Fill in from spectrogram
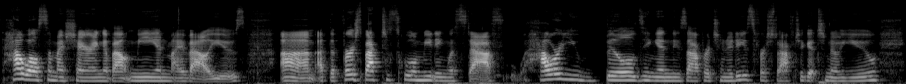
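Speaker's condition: No condition

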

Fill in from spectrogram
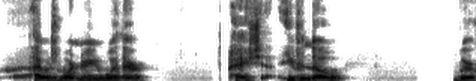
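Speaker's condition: Primary lateral sclerosis, mild; upper motor neuron, asymmetric left side, two cervical laminectomies, ALS clinic care; progressive disability, doing voice exercises, can still transfer, possible pseudobulbar affect; mild dysarthria, afternoon voice fatigue for 3-4 years, voice worsening, starting difficulty swallowing liquids

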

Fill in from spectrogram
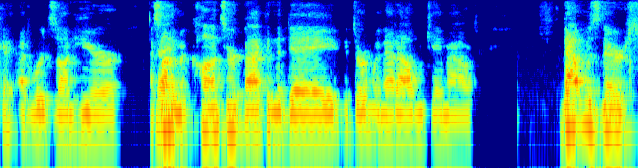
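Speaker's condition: No condition

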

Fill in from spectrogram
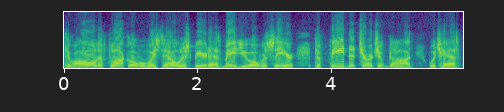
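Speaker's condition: No condition

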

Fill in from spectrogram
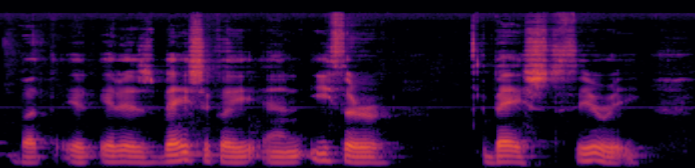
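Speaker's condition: No condition

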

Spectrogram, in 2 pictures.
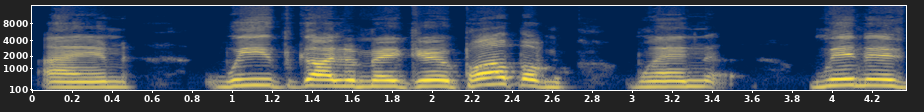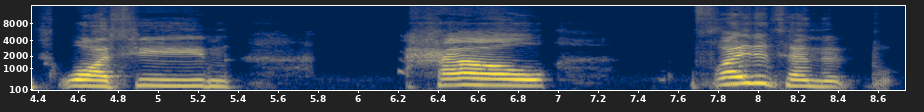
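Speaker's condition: Cerebral palsy; neurological

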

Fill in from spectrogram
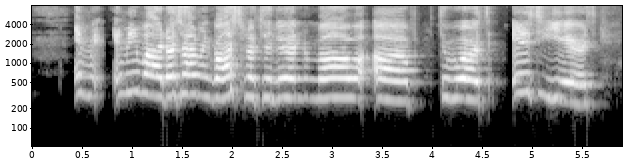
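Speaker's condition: Cerebral palsy; voice affected, speaks with accent

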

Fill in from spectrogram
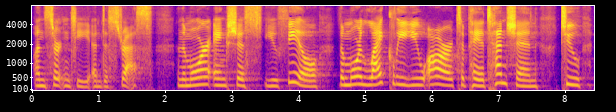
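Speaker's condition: No condition

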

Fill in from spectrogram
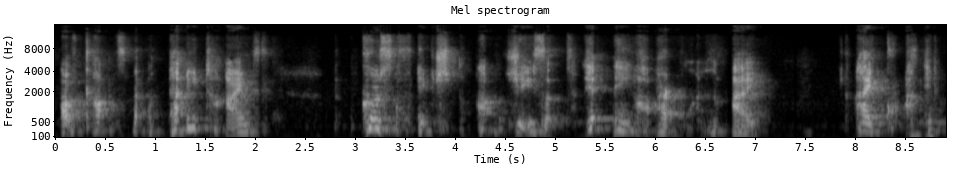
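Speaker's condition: Spasmodic dysphonia; neurological, vocal cords function only in spasms; trouble speaking, unable to speak normally, voice produced in spasms

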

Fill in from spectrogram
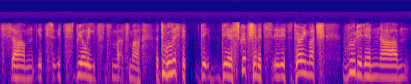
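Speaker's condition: Stuttering; stuttering since age 4, gigantic obstacle in high school; repeated sounds, repeated words, prolonged sounds, blocks

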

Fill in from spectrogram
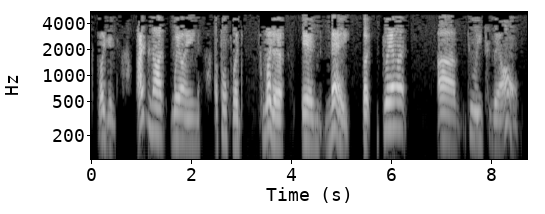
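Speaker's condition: Cerebral palsy; poor circulation and heavy sweating, in gym program with the exo

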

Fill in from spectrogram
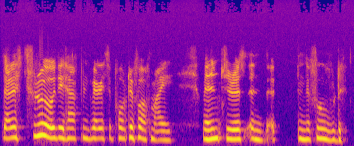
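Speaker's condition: Down syndrome

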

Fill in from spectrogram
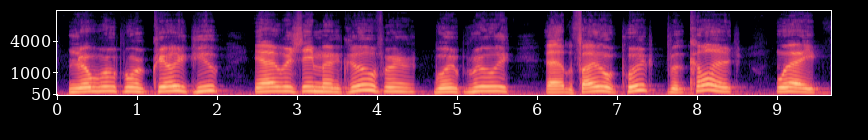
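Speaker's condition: Cerebral palsy

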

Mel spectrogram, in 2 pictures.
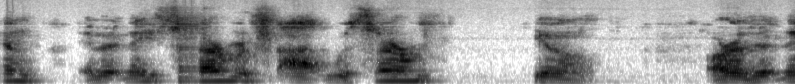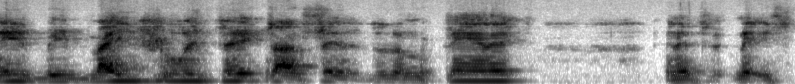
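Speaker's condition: Mosaic Down syndrome; from birth, mosaic type identified about age 18, considered high functioning; age 56

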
